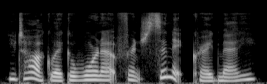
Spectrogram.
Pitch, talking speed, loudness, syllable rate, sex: 210 Hz, 225 wpm, -18 LUFS, 4.8 syllables/s, female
